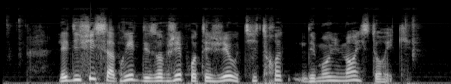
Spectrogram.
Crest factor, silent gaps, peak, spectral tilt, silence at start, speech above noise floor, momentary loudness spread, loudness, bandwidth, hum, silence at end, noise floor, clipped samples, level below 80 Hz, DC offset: 18 dB; none; 0 dBFS; -4 dB/octave; 0.05 s; 24 dB; 10 LU; -17 LUFS; 15 kHz; none; 0.3 s; -41 dBFS; under 0.1%; -42 dBFS; under 0.1%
